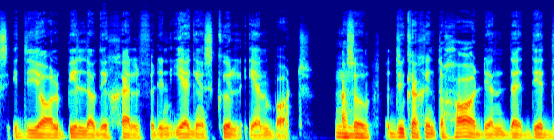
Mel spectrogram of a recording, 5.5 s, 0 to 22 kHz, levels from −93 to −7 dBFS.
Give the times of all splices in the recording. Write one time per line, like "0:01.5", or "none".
0:03.8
